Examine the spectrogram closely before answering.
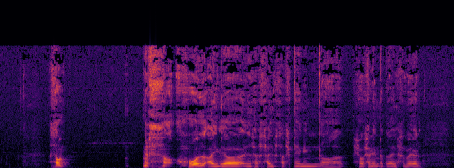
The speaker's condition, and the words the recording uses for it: Cleft palate. And uh, due to which over the years you develop uh, a very different way of uh, speaking,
